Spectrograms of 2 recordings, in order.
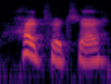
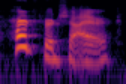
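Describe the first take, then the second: First: The ending is reduced to a short 'shuh'. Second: The ending is said as a full 'shire'. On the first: The speaker calls it right. "it was Hertfordshire" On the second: The speaker calls it wrong. "not Hertfordshire. So the Shire probably doesn't make sense"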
